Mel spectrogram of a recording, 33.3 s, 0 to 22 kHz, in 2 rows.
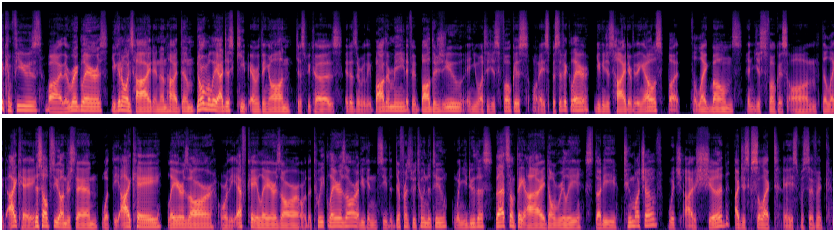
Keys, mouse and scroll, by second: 0.6-1.5 scroll down 6, 1.9 click, 3.2 click, 4.0 click, 5.1 scroll down 1, 7.9 click, 8.2 drag, 9.1 click, 10.0 click, 11.0-13.8 shift+middle drag, 13.8 click, 15.0 click, 17.5 click, 18.6 click, 20.6 z, 21.8 click, 23.2 click, 23.9 z, 24.7-25.1 scroll down 4, 25.3 click, 26.4 click, 27.7 z, 28.7 shift+click.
